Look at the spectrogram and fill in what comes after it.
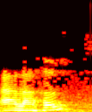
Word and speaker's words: A-la-hán: Cho nên thay vì A-ra-háp đọc là A-la-hán thì các cụ dạy là đọc A-la-hớn.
